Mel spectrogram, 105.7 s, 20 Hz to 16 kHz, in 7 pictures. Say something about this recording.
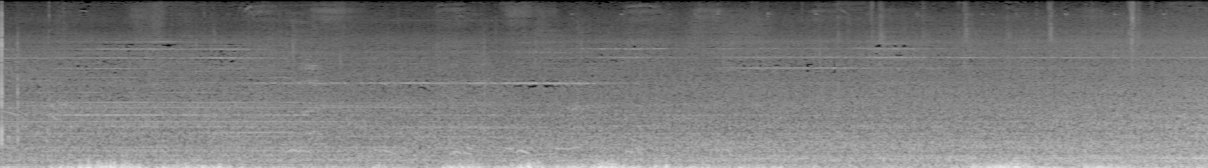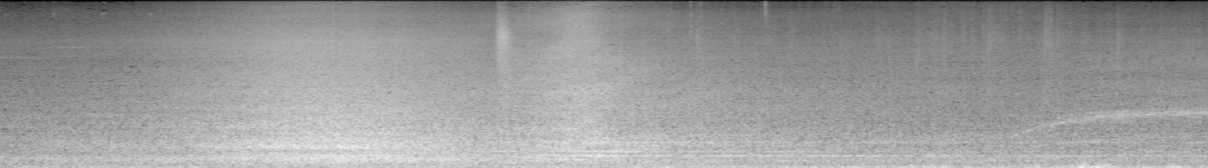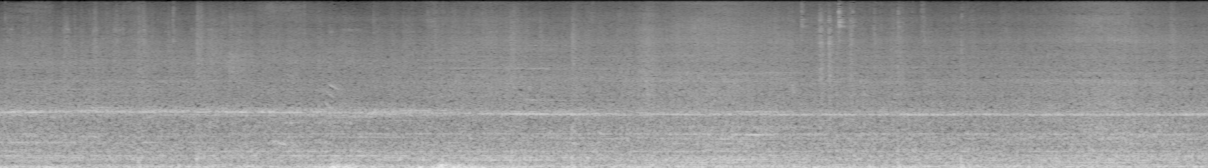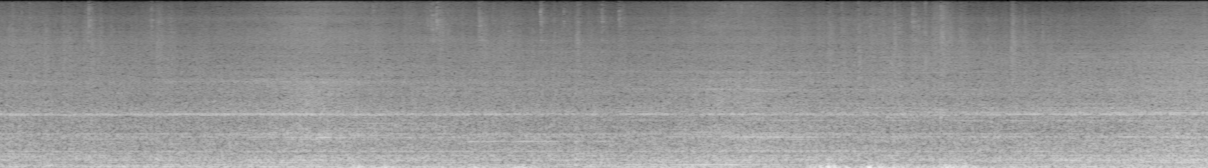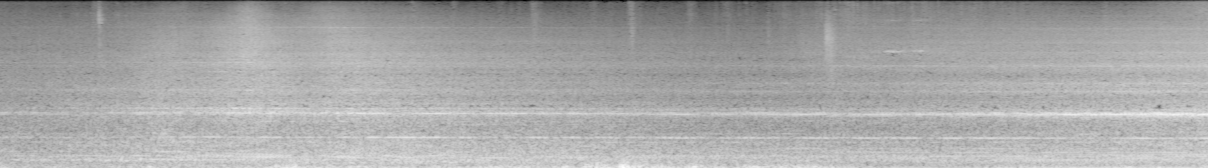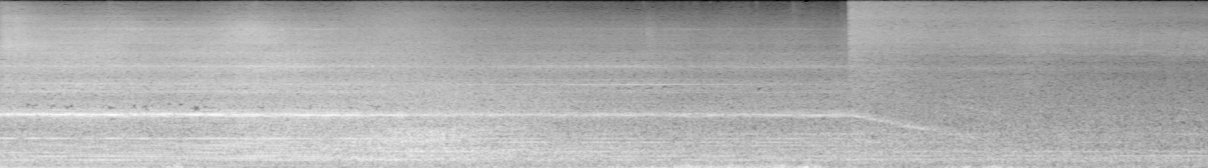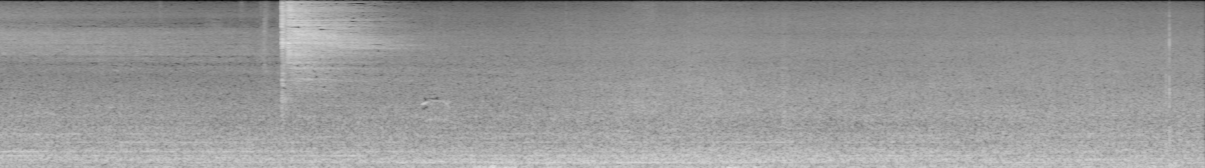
One more train entering a station. Good stereo image and definition. Zoom h2 record
stereo, machine, station, train, ambient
